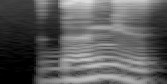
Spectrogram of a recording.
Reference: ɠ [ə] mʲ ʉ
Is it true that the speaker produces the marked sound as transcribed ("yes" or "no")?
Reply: no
